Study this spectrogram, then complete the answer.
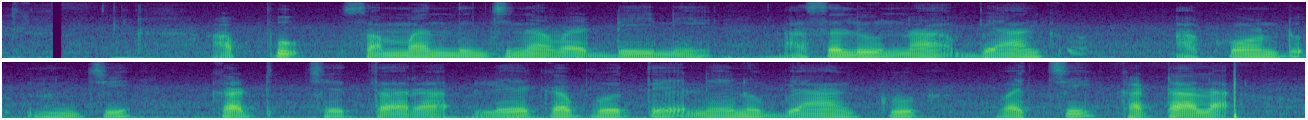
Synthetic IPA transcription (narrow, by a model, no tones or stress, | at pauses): ɐ̰pːu | sɐmbɐnd̪ʱiɲt͡ʃinɐʋɐɖːiːniɐ̰sɐlunaːbjaːŋk | ɐkɐwɳʈnuɲt͡ʃikɐʈt͡ʃɛːt̪ːaːɾaːlɛːkɐpo̞ːt̪e̞̰ːne̞ːnubjaːŋkːu | ʋɐt͡ʃːikɐʈːaːla̰ː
